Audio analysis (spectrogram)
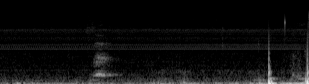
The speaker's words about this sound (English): What are you barking at?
